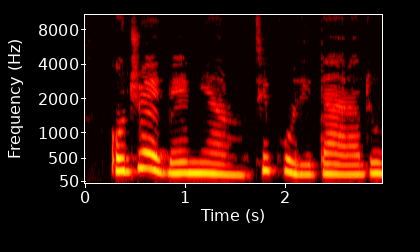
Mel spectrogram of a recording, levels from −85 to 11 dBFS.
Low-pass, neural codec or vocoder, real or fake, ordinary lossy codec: none; none; real; none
